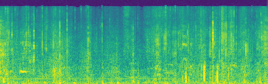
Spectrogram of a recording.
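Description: Faint rustling of canvas and webbing strap, with small clicks, as the strap is worked through a cam buckle on a tent's ridge tensioner and pulled tight.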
